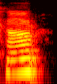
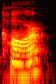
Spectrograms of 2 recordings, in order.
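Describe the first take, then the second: First: A Scottish accent, with the r pronounced. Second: A Northern Irish accent, with the r pronounced. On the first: "in Scottish English, something like car" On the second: "if we were in Northern Ireland, we'd get car"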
